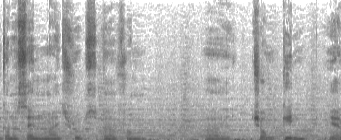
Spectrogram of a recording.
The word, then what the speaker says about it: Chongqing: flame so I'm gonna send my troops from Chongqing yeah right Chong Chong Qing it's if you pronounce it in English it's gonna be Chongqing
